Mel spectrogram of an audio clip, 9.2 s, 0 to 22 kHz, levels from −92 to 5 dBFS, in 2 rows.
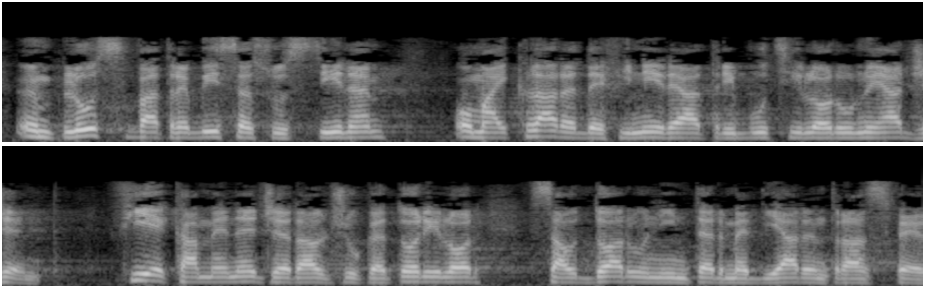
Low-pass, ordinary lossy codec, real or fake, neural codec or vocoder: none; none; real; none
